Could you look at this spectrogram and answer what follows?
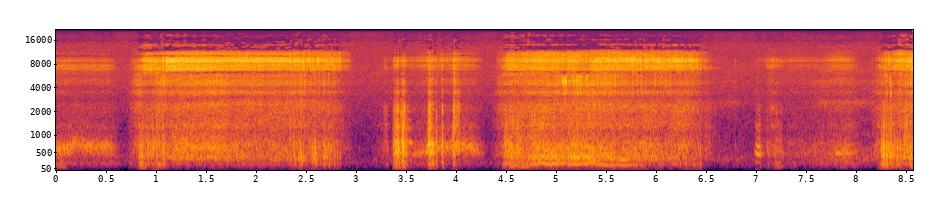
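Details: Very loud snoring, loud enough to wake the listener: rough, rattling breaths repeating in long, uneven cycles with brief quiet gaps.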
